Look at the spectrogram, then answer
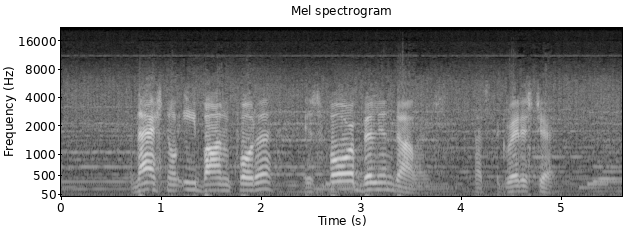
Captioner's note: none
